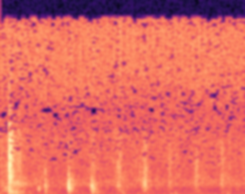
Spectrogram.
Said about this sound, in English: He opened the rear door of the Silver Dollar and found the room in which he had talked to Mr. Chester empty.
